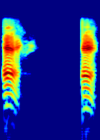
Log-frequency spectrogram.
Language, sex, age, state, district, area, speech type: Kannada, male, 60+, Karnataka, Mysore, urban, conversation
